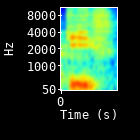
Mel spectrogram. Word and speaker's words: Keith: bueno pero digamos que la pronunciación estándar la sería kit kit verdad eh kit Bueno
